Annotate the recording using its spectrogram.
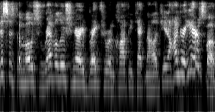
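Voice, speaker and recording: A man's high-pitched voice in an animated tone. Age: 60s. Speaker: network marketing host. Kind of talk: sales pitch. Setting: video call.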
